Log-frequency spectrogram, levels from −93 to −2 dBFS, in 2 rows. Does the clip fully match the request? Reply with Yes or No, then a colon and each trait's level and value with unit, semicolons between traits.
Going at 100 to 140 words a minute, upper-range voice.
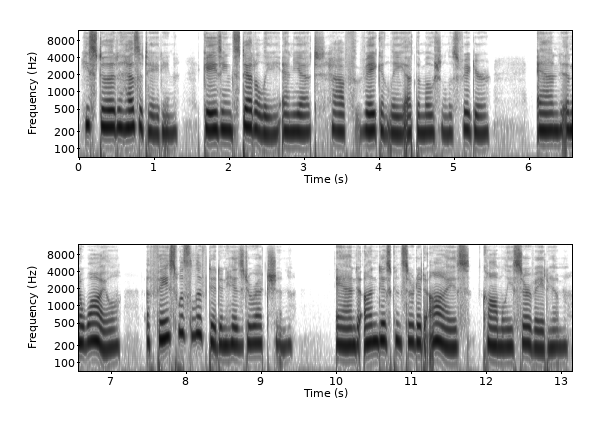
Yes: slow, 135 wpm; high, 210 Hz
